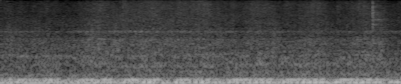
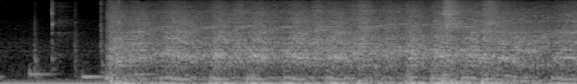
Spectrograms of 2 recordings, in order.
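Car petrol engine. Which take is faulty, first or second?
second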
